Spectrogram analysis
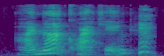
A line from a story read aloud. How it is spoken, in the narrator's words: She calmly said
